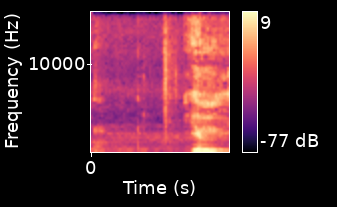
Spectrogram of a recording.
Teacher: இல், இது மேல்வாய் பல்லின் அடிப்பகுதி நாக்கின் ஓரங்களை தடித்து நெருங்குவதால் பிறக்கிறது.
